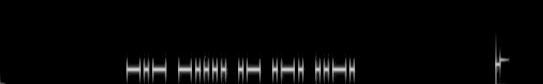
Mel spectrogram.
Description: Morse code, heard as a keyed tone, about 28 wpm, 700 Hz. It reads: K6ARF
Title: USA Call Signs - 5 Characters - 2x Character Spacing - 28wpm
